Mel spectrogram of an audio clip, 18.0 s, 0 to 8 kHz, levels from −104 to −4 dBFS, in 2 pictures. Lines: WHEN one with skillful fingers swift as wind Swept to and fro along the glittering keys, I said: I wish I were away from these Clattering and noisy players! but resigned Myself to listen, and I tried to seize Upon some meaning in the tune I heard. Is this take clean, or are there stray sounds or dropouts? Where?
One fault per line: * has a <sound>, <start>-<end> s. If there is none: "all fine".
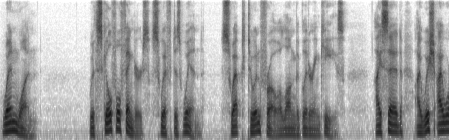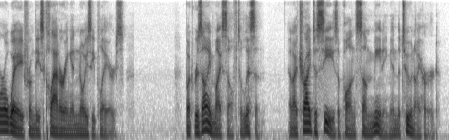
all fine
